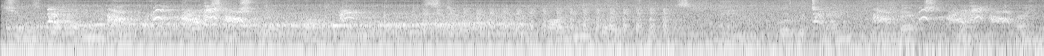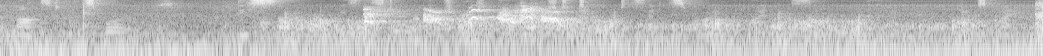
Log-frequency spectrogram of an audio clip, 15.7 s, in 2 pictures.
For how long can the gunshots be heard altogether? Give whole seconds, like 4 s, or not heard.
2 s.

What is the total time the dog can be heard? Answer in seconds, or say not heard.
6 s.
